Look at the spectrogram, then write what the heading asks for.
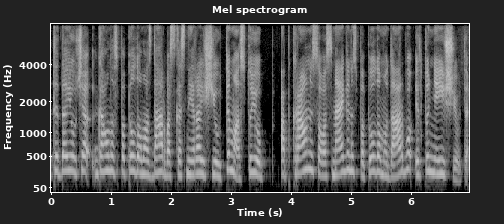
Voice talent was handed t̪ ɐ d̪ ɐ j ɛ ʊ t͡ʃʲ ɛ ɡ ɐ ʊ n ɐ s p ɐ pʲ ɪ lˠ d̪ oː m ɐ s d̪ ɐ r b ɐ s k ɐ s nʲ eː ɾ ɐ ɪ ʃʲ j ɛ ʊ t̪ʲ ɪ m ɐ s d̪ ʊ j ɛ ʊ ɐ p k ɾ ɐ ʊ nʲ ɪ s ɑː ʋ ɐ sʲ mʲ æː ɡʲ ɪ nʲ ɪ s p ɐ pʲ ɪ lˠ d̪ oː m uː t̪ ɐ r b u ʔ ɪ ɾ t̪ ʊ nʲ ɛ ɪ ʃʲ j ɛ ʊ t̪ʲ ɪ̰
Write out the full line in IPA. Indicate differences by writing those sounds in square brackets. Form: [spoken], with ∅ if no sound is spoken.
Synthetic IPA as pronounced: t̪ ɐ d̪ ɐ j ɛ ʊ t͡ʃʲ ɛ ɡ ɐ ʊ n ɐ s p ɐ pʲ ɪ lˠ d̪ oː m ɐ s d̪ ɐ r b ɐ s k ɐ s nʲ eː ɾ ɐ ɪ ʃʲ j ɛ ʊ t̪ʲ ɪ m ɐ s [t̪] ʊ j ɛ ʊ ɐ p k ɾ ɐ ʊ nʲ ɪ s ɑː ʋ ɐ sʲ mʲ æː ɡʲ ɪ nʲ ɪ s p ɐ pʲ ɪ lˠ d̪ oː m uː [d̪] ɐ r b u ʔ ɪ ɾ t̪ ʊ nʲ ɛ ɪ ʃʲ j ɛ ʊ t̪ʲ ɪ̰

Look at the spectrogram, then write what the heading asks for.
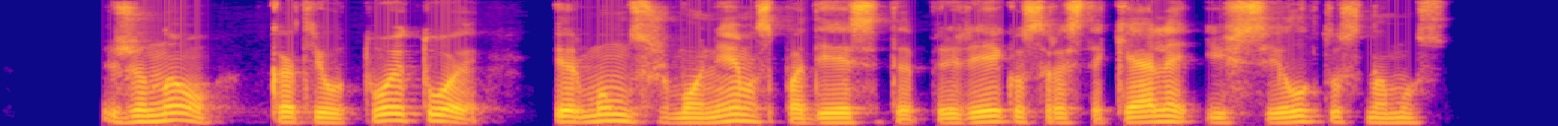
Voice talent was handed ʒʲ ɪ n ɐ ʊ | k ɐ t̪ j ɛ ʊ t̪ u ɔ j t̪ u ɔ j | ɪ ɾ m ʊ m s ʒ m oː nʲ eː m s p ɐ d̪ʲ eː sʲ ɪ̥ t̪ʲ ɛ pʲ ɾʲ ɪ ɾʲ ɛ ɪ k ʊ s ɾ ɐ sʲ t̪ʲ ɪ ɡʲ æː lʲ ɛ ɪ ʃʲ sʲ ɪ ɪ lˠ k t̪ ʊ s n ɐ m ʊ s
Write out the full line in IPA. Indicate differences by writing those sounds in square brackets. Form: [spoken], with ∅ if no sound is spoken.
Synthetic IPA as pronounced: ʒʲ ɪ n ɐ ʊ | k ɐ t̪ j ɛ ʊ t̪ u ɔ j t̪ u ɔ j | ɪ ɾ m ʊ m s ʒ m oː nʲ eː m s p ɐ d̪ʲ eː sʲ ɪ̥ t̪ʲ ɛ pʲ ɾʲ ɪ ɾʲ ɛ ɪ k ʊ s ɾ ɐ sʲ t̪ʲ ɪ [kʲ] æː lʲ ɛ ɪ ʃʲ sʲ ɪ ɪ lˠ k t̪ ʊ s n ɐ m ʊ s

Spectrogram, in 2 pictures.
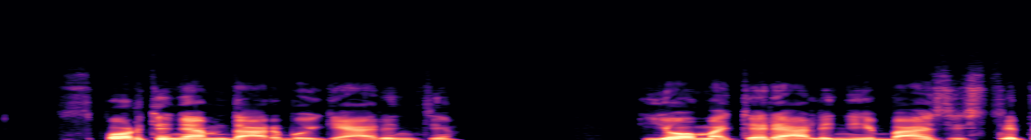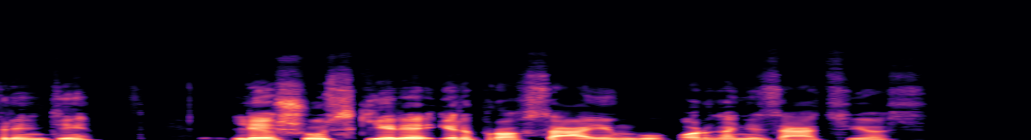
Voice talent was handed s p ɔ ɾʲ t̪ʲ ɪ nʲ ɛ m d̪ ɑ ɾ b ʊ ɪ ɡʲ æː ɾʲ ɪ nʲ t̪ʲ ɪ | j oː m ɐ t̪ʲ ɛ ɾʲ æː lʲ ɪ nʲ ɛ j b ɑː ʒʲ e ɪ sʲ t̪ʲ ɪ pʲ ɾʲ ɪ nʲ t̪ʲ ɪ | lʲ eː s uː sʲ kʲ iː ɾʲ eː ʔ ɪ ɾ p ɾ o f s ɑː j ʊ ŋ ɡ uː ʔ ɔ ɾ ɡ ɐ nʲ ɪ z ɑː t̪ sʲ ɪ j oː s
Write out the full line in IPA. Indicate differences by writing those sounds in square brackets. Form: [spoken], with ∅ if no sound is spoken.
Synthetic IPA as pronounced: s p ɔ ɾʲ t̪ʲ ɪ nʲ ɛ m d̪ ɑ ɾ b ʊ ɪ ɡʲ æː ɾʲ ɪ nʲ t̪ʲ ɪ | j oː m ɐ t̪ʲ ɛ ɾʲ æː lʲ ɪ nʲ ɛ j b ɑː [zʲ] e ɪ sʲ t̪ʲ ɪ pʲ ɾʲ ɪ nʲ t̪ʲ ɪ | lʲ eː [ʃ] uː sʲ kʲ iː ɾʲ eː ʔ ɪ ɾ p ɾ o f s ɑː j ʊ ŋ ɡ uː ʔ ɔ ɾ ɡ ɐ nʲ ɪ z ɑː t̪ sʲ ɪ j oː s

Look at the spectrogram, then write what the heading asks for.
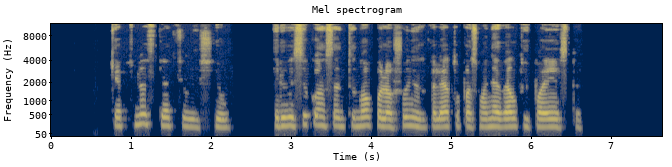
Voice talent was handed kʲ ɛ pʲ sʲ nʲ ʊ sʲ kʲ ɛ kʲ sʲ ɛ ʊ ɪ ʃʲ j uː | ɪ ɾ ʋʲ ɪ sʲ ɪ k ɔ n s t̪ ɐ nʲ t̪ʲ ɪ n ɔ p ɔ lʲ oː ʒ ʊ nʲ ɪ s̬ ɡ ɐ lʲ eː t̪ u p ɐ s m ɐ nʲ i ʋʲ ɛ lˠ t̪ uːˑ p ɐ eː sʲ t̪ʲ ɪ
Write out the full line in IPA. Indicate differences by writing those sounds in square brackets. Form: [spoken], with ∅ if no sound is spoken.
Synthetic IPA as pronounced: kʲ ɛ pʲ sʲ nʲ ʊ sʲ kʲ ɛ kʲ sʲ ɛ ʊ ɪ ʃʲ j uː | ɪ ɾ ʋʲ ɪ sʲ ɪ k ɔ n s t̪ ɐ nʲ t̪ʲ ɪ n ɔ p ɔ lʲ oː [ʃ] ʊ nʲ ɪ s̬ ɡ ɐ lʲ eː t̪ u p ɐ s m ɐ nʲ [ɛ] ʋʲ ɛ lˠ t̪ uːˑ p ɐ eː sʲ t̪ʲ ɪ

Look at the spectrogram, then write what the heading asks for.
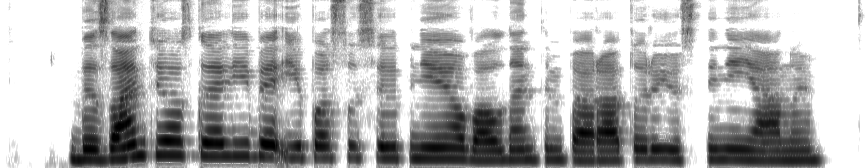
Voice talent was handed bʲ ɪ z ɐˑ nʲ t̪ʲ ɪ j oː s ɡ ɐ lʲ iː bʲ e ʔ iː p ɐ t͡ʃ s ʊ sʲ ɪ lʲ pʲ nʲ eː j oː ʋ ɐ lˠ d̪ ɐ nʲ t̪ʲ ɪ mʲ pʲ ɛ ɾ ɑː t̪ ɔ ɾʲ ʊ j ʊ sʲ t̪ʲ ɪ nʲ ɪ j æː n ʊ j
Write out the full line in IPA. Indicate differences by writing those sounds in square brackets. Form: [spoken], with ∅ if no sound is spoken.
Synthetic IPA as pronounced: bʲ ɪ z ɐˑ nʲ t̪ʲ ɪ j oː s ɡ ɐ lʲ iː bʲ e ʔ iː p ɐ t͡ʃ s ʊ sʲ ɪ lʲ pʲ nʲ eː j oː ʋ ɐ lˠ d̪ ɐ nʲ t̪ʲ ɪ mʲ pʲ ɛ ɾ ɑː t̪ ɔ ɾʲ ʊ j ʊ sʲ t̪ʲ ɪ nʲ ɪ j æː n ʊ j

